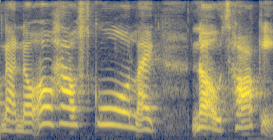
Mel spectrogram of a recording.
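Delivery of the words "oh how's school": high, mock baby-talk voice. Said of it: "not no baby talk".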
